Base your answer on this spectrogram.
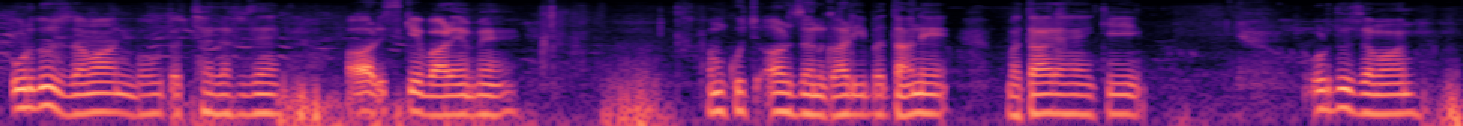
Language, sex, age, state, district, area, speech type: Urdu, male, 18-30, Bihar, Supaul, rural, spontaneous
